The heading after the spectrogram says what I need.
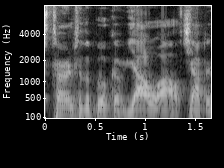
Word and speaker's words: Joel: to the book of Ya'al, chapter 2, verse 32. The prophet's name is Ya'al, not Joel, and it means Ya'o is God.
